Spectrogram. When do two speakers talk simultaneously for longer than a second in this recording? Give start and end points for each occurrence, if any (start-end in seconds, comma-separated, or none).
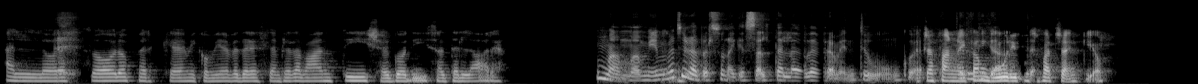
9.2-10.5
